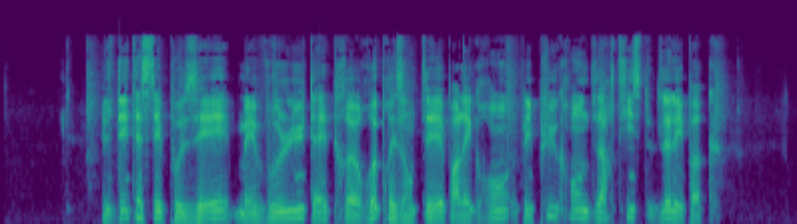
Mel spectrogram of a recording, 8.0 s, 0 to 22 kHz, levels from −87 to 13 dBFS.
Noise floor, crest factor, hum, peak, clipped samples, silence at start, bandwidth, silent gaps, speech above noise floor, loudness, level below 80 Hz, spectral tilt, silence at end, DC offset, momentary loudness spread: -70 dBFS; 20 dB; none; 0 dBFS; under 0.1%; 0.85 s; 11.5 kHz; none; 51 dB; -18 LUFS; -54 dBFS; -2.5 dB/octave; 0.75 s; under 0.1%; 9 LU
